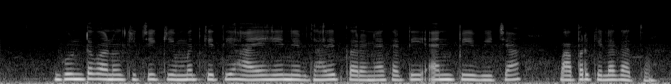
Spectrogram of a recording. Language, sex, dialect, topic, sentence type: Marathi, female, Varhadi, banking, statement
